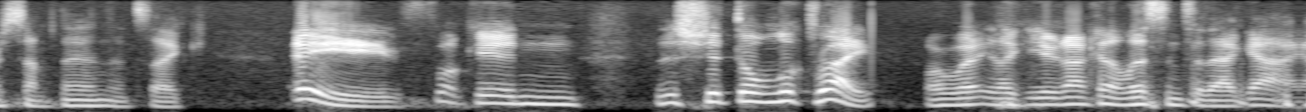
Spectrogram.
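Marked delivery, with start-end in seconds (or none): 1.5-4.4 put-on unpolished New York street accent, drawn out. Imitating a doctor with a heavy New York accent: put-on New York accent. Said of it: "talking about the New York accent".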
